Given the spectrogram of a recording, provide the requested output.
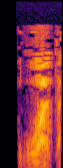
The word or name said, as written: guata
